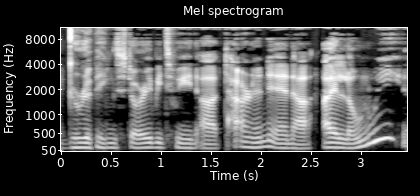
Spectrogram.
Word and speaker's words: Eilonwy: Oh, you weren't moved by the gripping story between Taran and Eilonwy, I think is how you say it. Eilonwy?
